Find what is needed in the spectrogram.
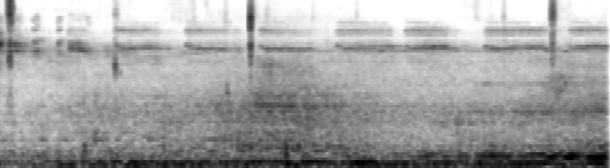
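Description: Steady chirring of insects over a low steady hum, with a few faint clicks as a rambai fruit's thin skin is cracked and peeled by hand.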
